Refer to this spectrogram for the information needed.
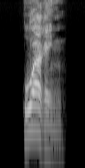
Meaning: earring
- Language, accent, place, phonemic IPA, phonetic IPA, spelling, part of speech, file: German, Germany, Berlin, /ˈoː(r)ˌrɪŋ/, [ˈʔoː(ɐ̯)ˌʁɪŋ], Ohrring, noun, De-Ohrring.ogg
